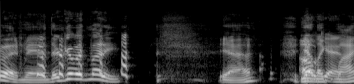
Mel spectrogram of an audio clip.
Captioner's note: laughing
